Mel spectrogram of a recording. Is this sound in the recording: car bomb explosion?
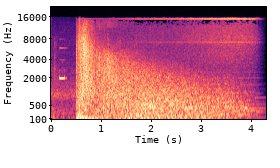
yes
